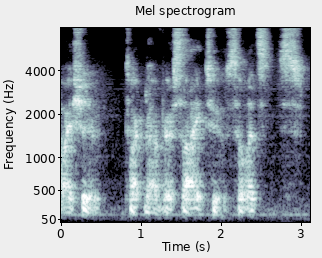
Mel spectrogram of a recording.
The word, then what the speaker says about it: Versailles: But there are cities by that name in Illinois, Kentucky, Ohio, and Pennsylvania, and they're all pronounced Versailles. – Mm-hmm. Which is how you, once again, how you want to pronounce it when you read those letters. If you didn't know it was a French word, that's how you might pronounce it.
